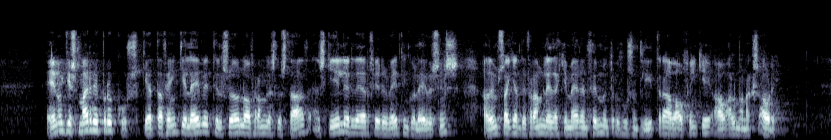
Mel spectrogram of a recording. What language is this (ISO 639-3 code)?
isl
